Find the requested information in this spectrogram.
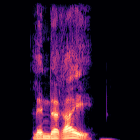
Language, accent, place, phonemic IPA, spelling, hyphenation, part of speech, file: German, Germany, Berlin, /ˌlɛndəˈʁaɪ̯/, Länderei, Län‧de‧rei, noun, De-Länderei.ogg
- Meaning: estate (area of land)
